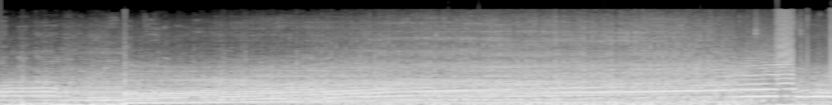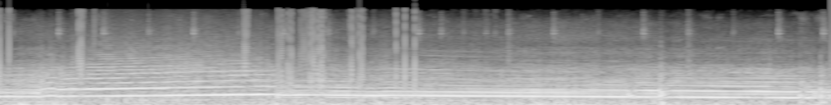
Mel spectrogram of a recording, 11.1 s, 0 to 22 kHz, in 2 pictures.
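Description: Kawasaki Z900's inline-four engine pulling away under throttle: its pitch climbs, drops sharply at an upshift about five seconds in, climbs again, then falls slowly as the throttle is rolled off.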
